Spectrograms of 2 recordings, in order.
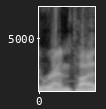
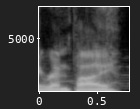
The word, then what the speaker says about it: Ren'Py: Okay, Ren'Py. That's how you pronounce it. Okay, Ren'Py.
